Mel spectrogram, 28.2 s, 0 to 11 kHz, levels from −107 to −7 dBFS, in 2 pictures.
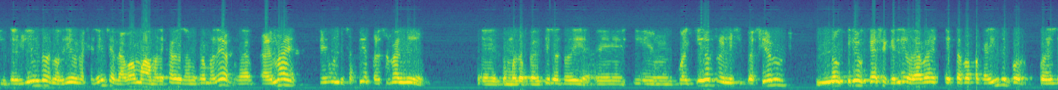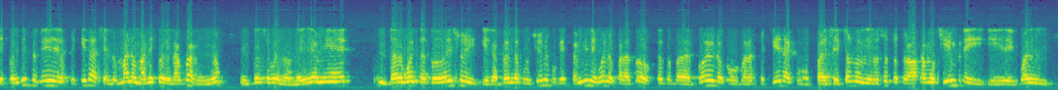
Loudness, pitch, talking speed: -12 LUFS, 165 Hz, 220 wpm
